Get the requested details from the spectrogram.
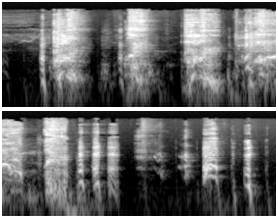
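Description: A man coughs over and over, a string of about ten harsh, loud bursts close to the listener, coming in uneven clusters with brief gaps and no talking.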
